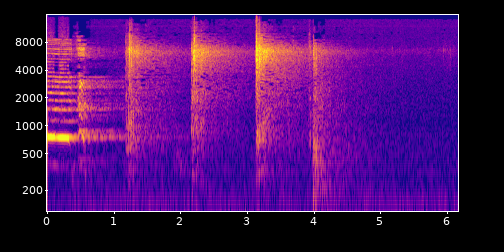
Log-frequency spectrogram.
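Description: A drill command shouted with a long held final syllable ends just after the start. It is followed by four sharp, crisp slaps about a second apart, each trailing off in reverberation: the honour guard's rifle-drill movements done in unison as the guard presents arms.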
